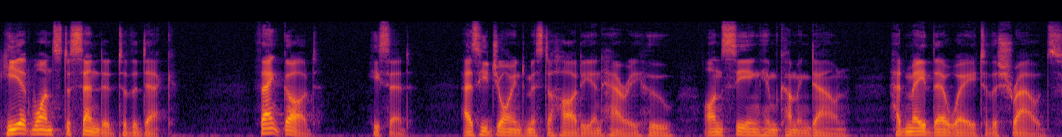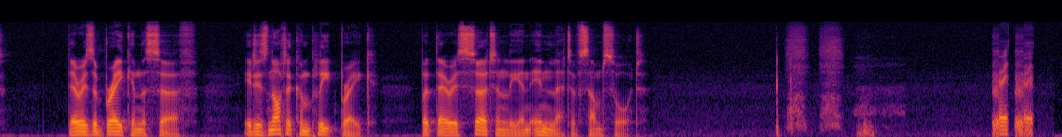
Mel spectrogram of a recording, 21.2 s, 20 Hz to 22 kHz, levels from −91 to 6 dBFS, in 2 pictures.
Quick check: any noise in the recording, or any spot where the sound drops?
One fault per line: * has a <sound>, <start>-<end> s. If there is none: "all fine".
* has a sniff, 18.4-19.7 s
* has a laugh, 20.5-21.0 s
